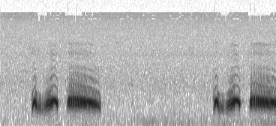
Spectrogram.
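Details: Spotted dove coo for luring wild doves: two phrases about three seconds apart, each a short warbled two-part note leading into a drawn-out mellow coo, clean background.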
